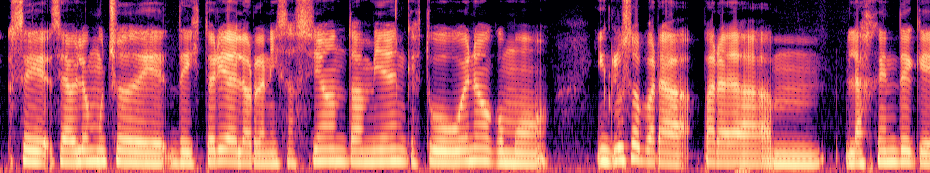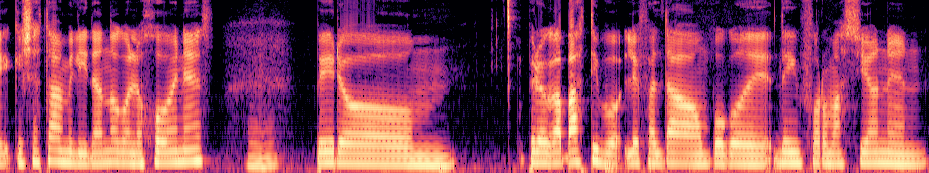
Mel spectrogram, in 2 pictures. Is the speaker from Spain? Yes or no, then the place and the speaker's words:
no; Montevideo, Uruguay; la mayoría somos de Montevideo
